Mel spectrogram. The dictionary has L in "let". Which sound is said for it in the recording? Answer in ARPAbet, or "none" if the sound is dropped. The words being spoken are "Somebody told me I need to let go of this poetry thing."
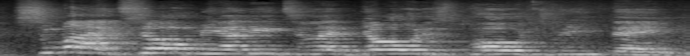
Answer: L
